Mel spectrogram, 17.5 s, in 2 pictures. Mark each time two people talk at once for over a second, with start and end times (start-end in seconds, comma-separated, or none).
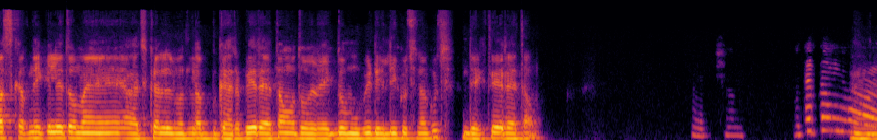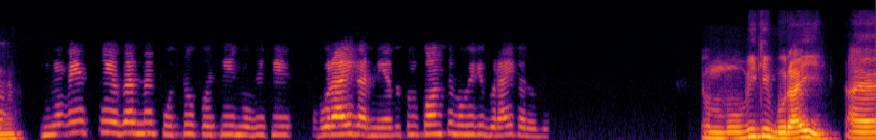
none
